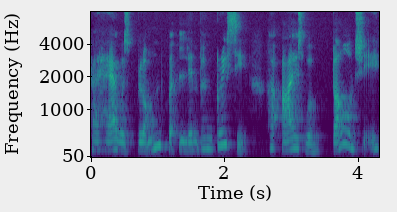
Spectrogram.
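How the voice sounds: The clip features a natural reading voice. The intonation is lively.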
